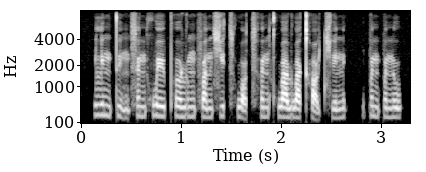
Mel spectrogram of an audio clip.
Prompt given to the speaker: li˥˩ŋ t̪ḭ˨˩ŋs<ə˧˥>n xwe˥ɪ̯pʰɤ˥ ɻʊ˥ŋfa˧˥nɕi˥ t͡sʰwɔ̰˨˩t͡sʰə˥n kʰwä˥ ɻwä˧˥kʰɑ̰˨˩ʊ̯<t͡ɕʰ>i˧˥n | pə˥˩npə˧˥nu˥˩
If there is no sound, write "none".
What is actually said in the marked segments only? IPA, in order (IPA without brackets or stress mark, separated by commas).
ə˧˥, t͡ɕʰ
